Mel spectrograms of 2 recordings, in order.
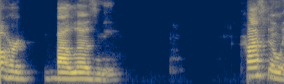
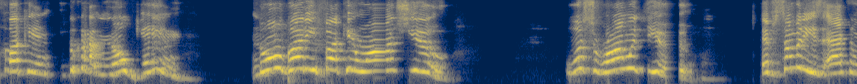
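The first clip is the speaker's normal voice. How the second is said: exasperated yell; 8 semitones higher, 4 dB louder than usual. Real, not acted. Berating rival.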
